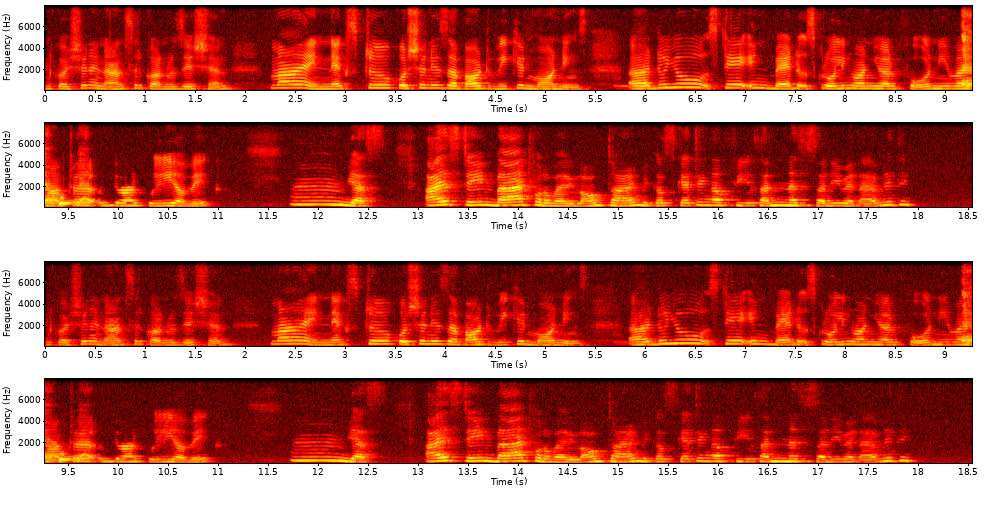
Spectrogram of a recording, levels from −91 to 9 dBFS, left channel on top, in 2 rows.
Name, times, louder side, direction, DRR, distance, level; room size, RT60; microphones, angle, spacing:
voice 1, 0.0-1.9 2.3-10.9, left 3 dB, 60° left, 1.0 m, -26 dB
voice 2, 9.2-9.8 11.4-12.6 13.1-17.9, left 3 dB, 40° left, 0.5 m, -23 dB
7.1 x 4.9 x 7.0 m
head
